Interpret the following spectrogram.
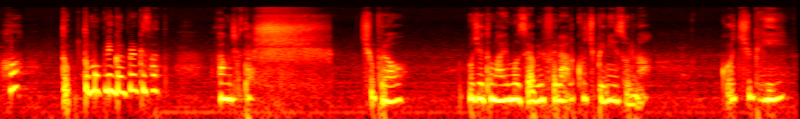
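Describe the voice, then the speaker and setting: A woman's voice: on the high side, creaky, warm tone. A woman casually retelling a fan fiction story, mixing English words into her narration.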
